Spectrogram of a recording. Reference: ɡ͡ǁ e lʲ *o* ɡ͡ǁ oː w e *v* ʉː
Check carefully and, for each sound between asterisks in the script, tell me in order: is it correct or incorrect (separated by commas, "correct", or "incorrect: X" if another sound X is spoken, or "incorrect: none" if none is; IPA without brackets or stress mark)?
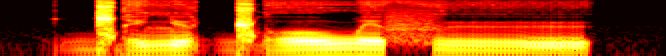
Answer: incorrect: ɔ, incorrect: f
